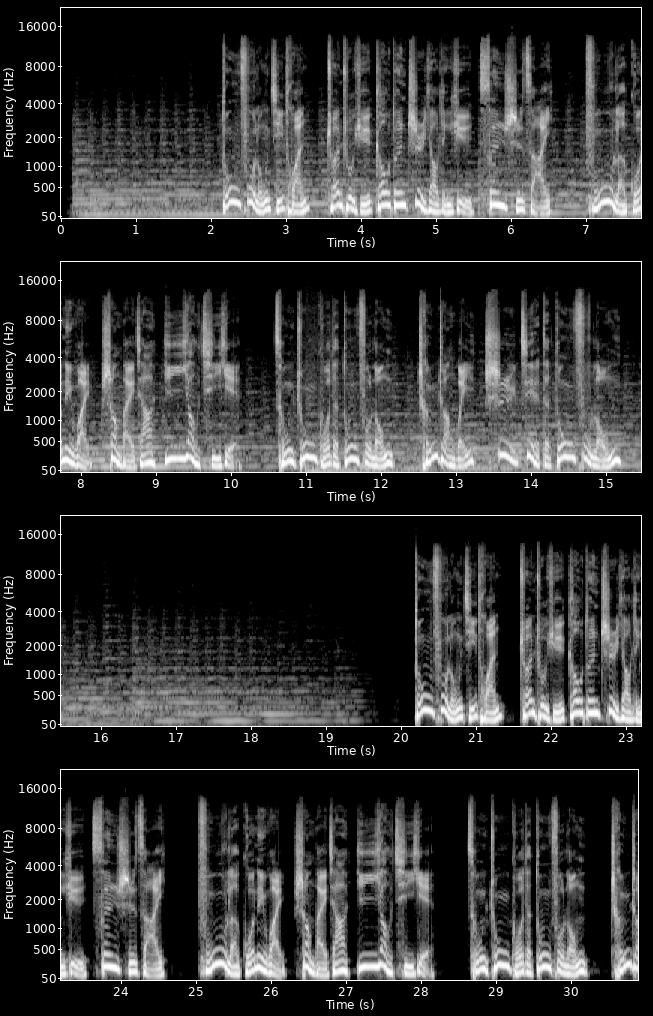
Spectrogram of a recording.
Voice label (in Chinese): 男 企业宣传片 大气厚重; 男A1-成熟浑厚 大气浑厚; 东富龙集团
